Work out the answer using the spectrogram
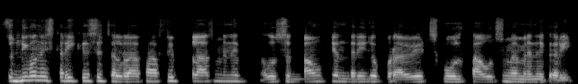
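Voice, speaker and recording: A man's voice: mid-range voice, steady tone, brisk, dry recording. A man in his thirties from western Uttar Pradesh, telling his life story as an invited speaker in a motivational session, with plain storytelling and many fillers. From western Uttar Pradesh, India. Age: 30s. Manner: plain storytelling, frequent fillers and repeated words. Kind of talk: motivational talk on a live session.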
